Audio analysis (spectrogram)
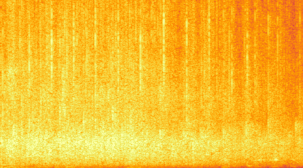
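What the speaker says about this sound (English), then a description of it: "maybe a little round of applause for the team behind the scenes" A crowd claps steadily for the behind-the-scenes team at an event about historic photographs, loud and dense throughout before easing slightly toward the end.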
